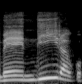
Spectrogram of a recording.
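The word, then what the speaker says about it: menu: 그 다음에 지소형, 지대형, 유의어, 반의어 요 정도의 정보라든지 아니면 외래어 발음 정보 예를 들면은 메뉴판 할 때 메뉴를 폴란드에서는 메니라고 발음을 하거든요.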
